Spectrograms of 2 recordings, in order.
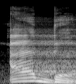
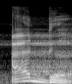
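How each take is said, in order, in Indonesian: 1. Huruf akhirnya dipantulkan dengan gema. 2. Huruf akhirnya dipantulkan dengan gema.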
